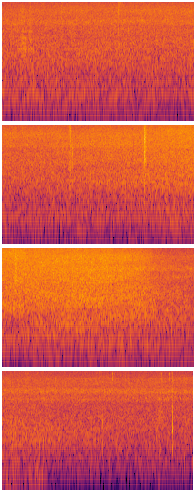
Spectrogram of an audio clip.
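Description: Street ambience: a steady low hum under a rush of noise that swells from about eight seconds in and fades by eleven, with the hum stopping near the end.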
